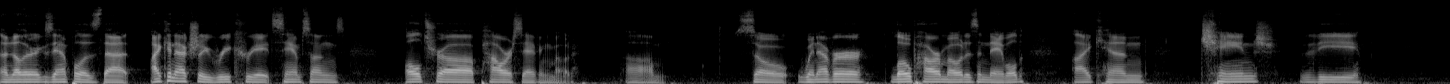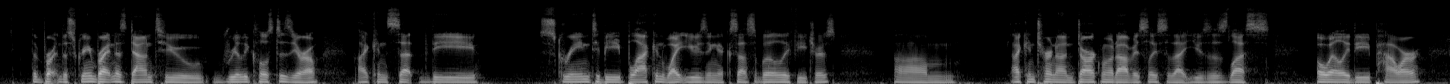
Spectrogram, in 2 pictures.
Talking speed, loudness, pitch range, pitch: 130 wpm, -29 LUFS, 100-115 Hz, 110 Hz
